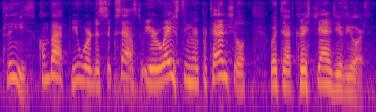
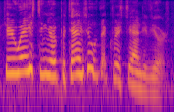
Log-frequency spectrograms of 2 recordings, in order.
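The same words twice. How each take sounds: First: High, coaxing imitation of begging mothers; pleading mothers. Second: Much higher and louder, sneering caricature; mocking imitation. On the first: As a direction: beg him sweetly to come back, pitched up. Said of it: "they're kissing the ring". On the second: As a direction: parody them, shrill and scornful. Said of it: "to them, Christianity is a fucking mental illness".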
